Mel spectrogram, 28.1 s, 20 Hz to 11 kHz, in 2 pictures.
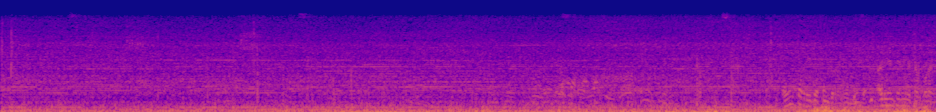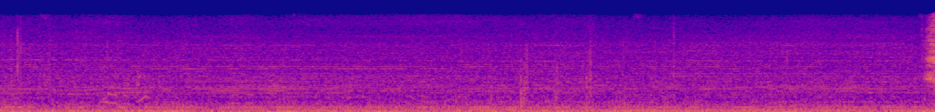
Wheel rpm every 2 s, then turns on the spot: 0, 0, 0, 0, 0, 0, 0, 0, 0, 0, 0, 0, 0, 10.
none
